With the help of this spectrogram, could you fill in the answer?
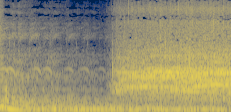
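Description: A crowd roars with cheering and applause. The dense, steady wash of noise swells suddenly about halfway through and stays loud to the end, with no voices standing out.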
